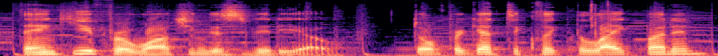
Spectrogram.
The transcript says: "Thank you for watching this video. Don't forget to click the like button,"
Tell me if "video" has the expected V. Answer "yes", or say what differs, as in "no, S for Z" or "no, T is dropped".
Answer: yes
